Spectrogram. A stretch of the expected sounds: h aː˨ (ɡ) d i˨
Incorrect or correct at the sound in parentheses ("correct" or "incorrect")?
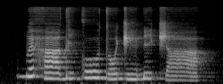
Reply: incorrect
